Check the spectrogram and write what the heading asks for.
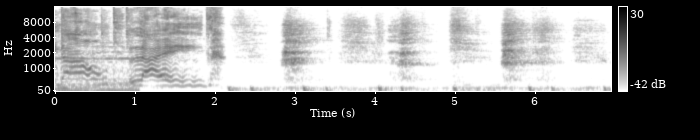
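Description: A song with wavering sung notes fades out in the first two seconds. Then a person breathes hard with exertion, a string of heavy, sighing exhalations roughly one a second.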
